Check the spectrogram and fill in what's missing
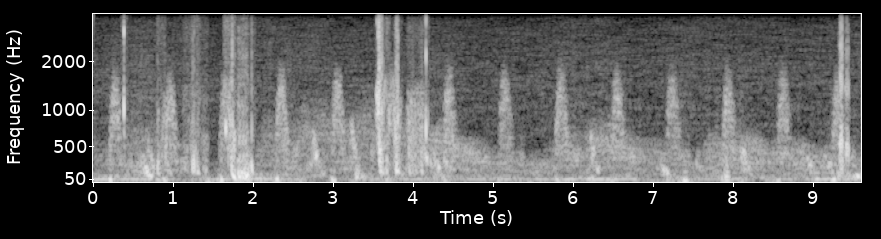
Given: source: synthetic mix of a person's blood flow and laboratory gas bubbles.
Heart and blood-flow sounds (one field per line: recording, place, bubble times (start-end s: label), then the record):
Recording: Doppler ultrasound of blood flow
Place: subclavian vein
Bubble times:
0.34-0.42 s: bubbles
0.78-0.91 s: bubbles
1.11-1.44 s: bubbles
1.62-1.80 s: bubbles
1.95-2.03 s: bubbles
3.50-3.86 s: bubbles
3.91-4.20 s: bubbles
9.29-9.46 s: bubbles
From the record:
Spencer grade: 2 (many but less than half of the cardiac periods contain bubble signals, singularly or in groups)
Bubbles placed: anywhere in the cardiac cycle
